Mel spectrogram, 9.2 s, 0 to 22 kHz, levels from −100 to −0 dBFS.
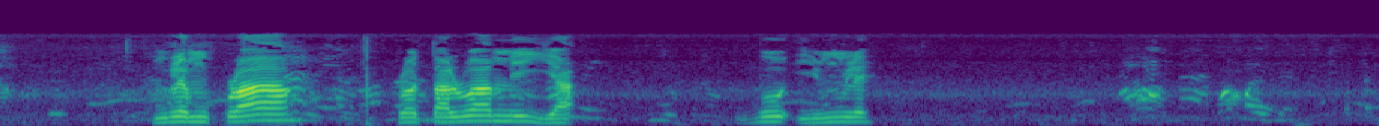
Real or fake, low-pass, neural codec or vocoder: real; 7.2 kHz; none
